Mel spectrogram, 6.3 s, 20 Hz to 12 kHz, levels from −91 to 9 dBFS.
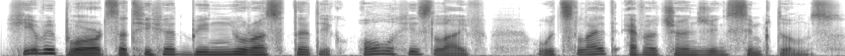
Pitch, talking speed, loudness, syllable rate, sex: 135 Hz, 140 wpm, -19 LUFS, 4.0 syllables/s, male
